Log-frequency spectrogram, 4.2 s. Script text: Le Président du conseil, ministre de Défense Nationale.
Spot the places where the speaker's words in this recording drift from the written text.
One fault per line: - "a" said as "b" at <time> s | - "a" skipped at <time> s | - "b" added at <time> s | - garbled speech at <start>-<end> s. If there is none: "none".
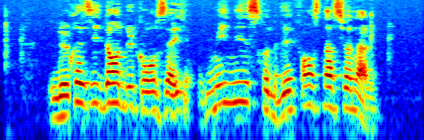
none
